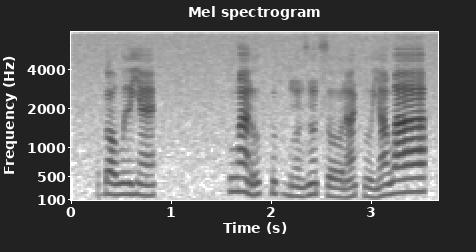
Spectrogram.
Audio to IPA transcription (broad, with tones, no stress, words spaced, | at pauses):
ɗɔ˧wɨ˧ jɛ̃˧ | wã˦˨ɾu˦˨k͡pu˧ ɡ͡bũ˨zũ˧ soː˨ɾã˧ku˨ jã˧waː˦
